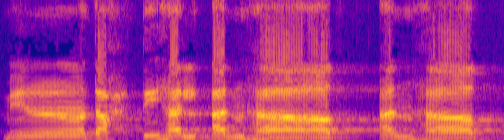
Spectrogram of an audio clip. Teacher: نون ساکن کے بعد ہا حروف حلقے میں سے آ رہی ہیں، غنہ نہیں کریں گے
